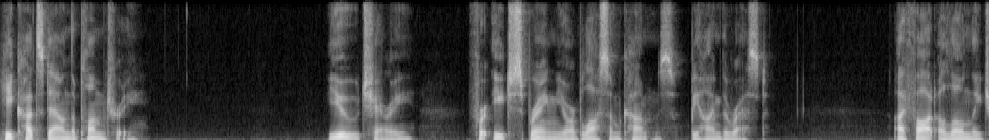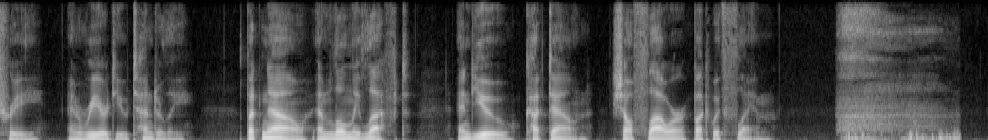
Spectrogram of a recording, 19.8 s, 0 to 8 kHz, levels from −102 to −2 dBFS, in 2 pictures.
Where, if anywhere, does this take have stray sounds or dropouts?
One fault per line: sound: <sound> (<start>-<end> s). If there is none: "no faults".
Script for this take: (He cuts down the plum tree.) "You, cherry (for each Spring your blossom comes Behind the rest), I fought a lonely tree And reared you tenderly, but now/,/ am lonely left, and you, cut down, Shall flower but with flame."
sound: sigh (18.2-19.5 s)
